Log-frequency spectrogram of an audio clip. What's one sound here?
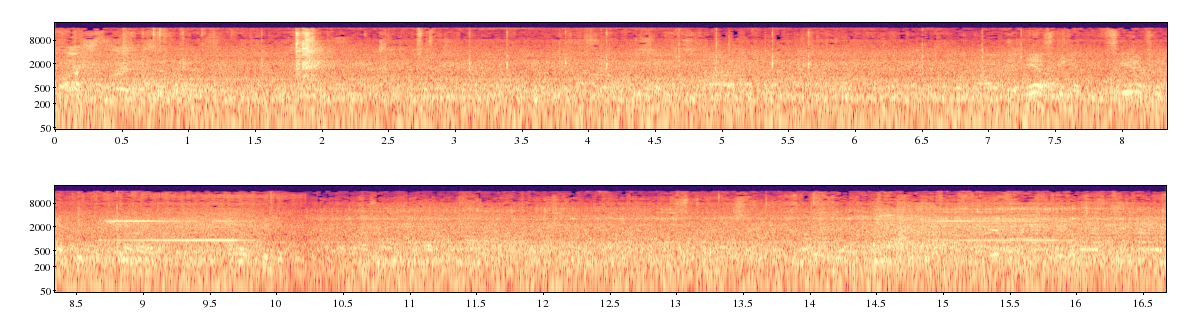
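A model train rumbles along its track.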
